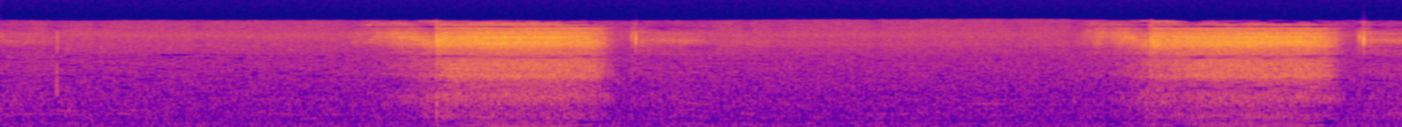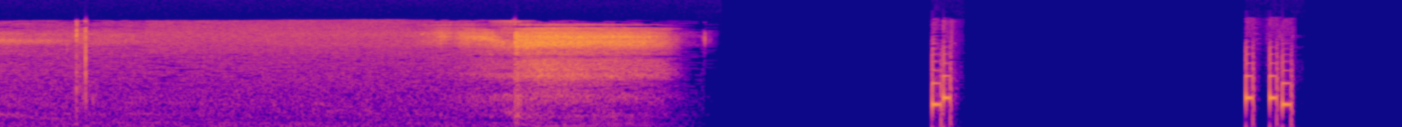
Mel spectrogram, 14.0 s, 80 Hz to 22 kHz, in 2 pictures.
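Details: Sleeping dog snoring at 3 a.m.: three slow, loud, rasping snores about 4 seconds apart, then a few brief clicks; ordinary snoring.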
